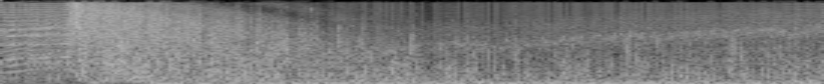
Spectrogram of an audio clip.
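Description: Loud in-game explosion from the Final Fantasy Tactics strategy RPG: a sharp blast onset followed by a long, dense rumbling roar that stays loud and sustained to the end, with no talking.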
